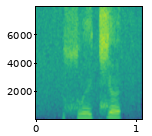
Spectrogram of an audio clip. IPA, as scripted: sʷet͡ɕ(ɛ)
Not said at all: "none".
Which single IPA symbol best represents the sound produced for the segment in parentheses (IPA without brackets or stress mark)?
ɛ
